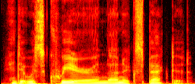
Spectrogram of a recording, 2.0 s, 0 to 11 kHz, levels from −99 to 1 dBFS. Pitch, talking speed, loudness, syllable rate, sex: 105 Hz, 185 wpm, -16 LUFS, 5.2 syllables/s, male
